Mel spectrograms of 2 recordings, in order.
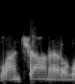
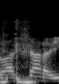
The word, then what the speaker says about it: Lanciano: So the first one was in the 8th century in Lanciano, Italy, or Italians pronounce it Lanciano when I, my Lanciano. – Wife and I were able to exactly, Lanciano. You got to have your fingers in the air when you say Lanciano.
